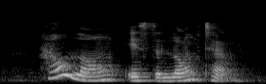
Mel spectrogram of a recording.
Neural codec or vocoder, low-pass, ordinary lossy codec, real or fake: none; 7.2 kHz; none; real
